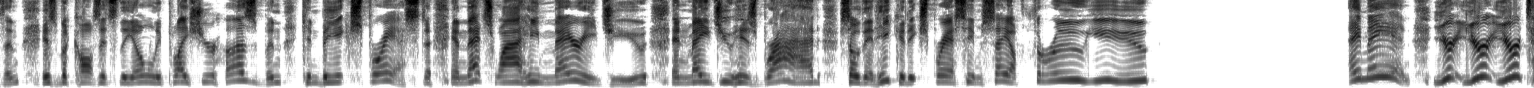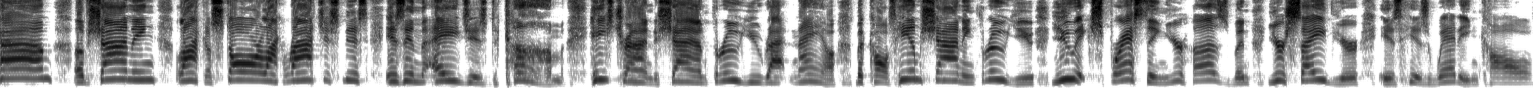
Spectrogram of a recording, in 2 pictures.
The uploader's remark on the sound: Live Wednesday Evening Service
